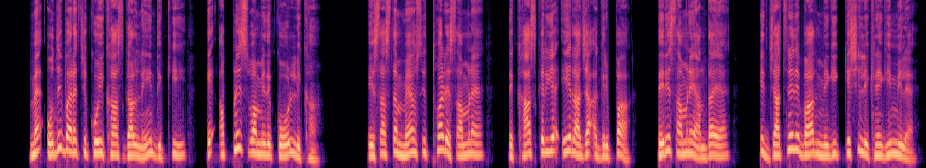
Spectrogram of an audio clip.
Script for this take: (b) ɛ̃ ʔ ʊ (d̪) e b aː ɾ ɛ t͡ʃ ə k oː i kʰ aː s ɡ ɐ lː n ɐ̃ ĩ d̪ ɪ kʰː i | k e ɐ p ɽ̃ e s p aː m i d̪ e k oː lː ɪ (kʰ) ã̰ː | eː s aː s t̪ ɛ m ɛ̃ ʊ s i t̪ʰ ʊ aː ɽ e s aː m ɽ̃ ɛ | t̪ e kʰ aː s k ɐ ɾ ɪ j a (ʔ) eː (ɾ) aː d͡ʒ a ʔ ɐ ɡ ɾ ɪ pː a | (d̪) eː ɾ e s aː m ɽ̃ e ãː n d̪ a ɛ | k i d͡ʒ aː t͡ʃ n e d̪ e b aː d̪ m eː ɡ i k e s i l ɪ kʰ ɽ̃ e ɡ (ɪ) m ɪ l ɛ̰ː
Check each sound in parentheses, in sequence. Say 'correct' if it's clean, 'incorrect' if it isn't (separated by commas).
incorrect, correct, correct, correct, correct, incorrect, incorrect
